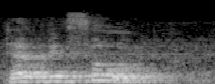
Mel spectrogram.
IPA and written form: ˌdəʊnt bjə ˈfuːl (don't be a fool)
